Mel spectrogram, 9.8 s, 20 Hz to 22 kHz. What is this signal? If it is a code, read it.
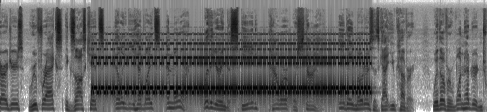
NAVTEX (SITOR-B), 100 baud, 170 Hz shift, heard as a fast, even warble, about 810 Hz centre, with speech in English. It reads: CZY I PAN TAK SADZI?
